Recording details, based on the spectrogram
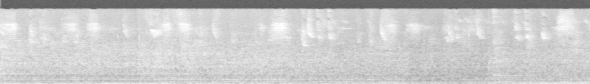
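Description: A grey singer finch and serin hybrid sings a quick run of high, thin chirps and twitters over a steady low hum.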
